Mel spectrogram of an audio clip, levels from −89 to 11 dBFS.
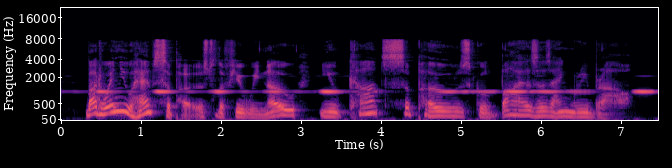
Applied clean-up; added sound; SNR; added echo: classical method log-MMSE.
